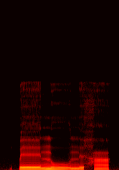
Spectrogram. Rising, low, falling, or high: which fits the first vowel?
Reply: high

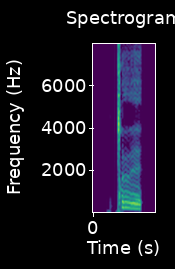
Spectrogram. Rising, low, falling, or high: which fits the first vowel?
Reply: falling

